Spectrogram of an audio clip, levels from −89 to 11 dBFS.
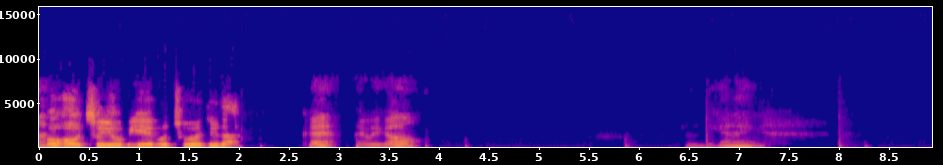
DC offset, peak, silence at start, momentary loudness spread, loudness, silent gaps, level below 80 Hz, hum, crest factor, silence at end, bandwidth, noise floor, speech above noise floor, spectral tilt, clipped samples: under 0.1%; -2 dBFS; 0 s; 20 LU; -19 LUFS; none; -60 dBFS; none; 20 dB; 1.7 s; 7.8 kHz; -81 dBFS; 62 dB; -6.5 dB/octave; under 0.1%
